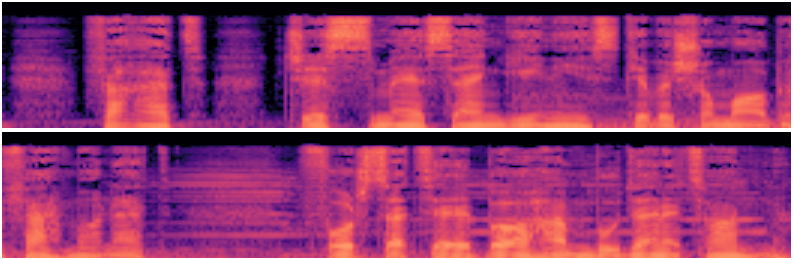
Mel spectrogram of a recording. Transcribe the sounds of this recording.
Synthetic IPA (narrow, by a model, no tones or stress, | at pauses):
fæɣæt̪ʰ | d͡ʒe̞smesæŋɟiːniːst̪̚cʰe̞be̞ʃomɒːbe̞fæhmɒːnæd̪̥foɾsæt̪ʰe̞bɒːɦæmbuːd̪æne̞t̪ʰɒn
